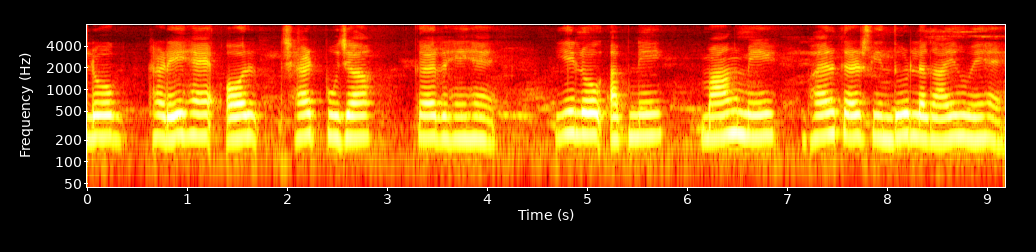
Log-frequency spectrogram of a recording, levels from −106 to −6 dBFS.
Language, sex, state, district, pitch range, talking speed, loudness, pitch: Hindi, female, Uttar Pradesh, Jyotiba Phule Nagar, 215-230 Hz, 130 wpm, -15 LUFS, 220 Hz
